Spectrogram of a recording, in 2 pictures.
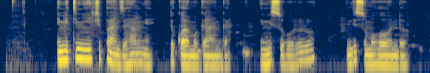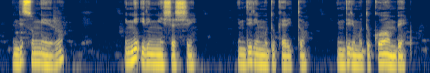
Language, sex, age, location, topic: Kinyarwanda, male, 25-35, Kigali, health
